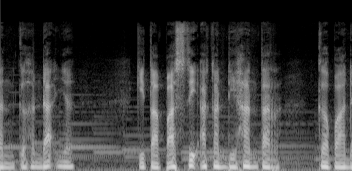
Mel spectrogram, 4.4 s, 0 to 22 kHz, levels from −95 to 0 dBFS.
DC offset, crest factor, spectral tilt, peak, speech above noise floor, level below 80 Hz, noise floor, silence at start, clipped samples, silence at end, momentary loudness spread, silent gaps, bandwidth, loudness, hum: under 0.1%; 18 dB; -6 dB/octave; -4 dBFS; 22 dB; -40 dBFS; -44 dBFS; 0 s; under 0.1%; 0 s; 9 LU; none; 13 kHz; -23 LUFS; none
